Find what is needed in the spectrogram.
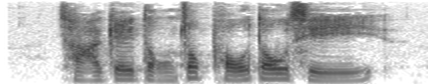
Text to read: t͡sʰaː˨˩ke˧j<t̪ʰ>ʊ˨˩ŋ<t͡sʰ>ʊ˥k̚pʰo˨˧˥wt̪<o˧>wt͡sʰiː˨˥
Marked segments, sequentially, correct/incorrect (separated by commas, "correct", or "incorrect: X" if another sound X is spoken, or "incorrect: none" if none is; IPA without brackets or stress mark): incorrect: t̪, incorrect: t͡s, incorrect: o˥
